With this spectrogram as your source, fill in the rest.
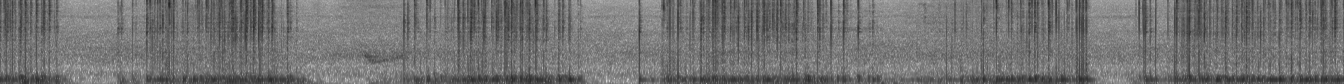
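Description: Long orange nails scratch across the top of a silver Blue Yeti microphone's hollow metal mesh grille and tap on it. The sound is a dense, low, rumbling scrape, with faint bright crackles on top. It comes in sustained bursts separated by short quiet pauses.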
